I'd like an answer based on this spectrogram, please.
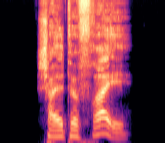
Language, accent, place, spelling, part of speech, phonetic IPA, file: German, Germany, Berlin, schalte frei, verb, [ˌʃaltə ˈfʁaɪ̯], De-schalte frei.ogg
- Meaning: inflection of freischalten: 1. first-person singular present 2. first/third-person singular subjunctive I 3. singular imperative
